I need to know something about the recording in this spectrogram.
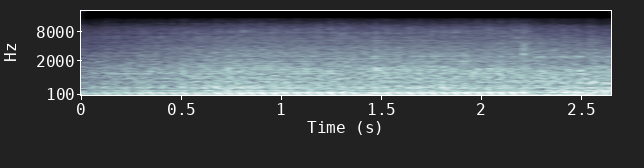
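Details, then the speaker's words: Sears Suburban loader with 20 hp Briggs & Stratton Vanguard V-twin, warm, smoking and burning oil while moving snow, possibly running lean: loud uneven lopsided chugging, seems firing on one cylinder; cause suspected, not confirmed. "Yeah, it sounds like it's only running on one right now. I blew her up. Yeah, she's blowing up."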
